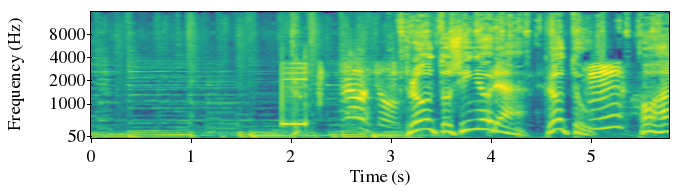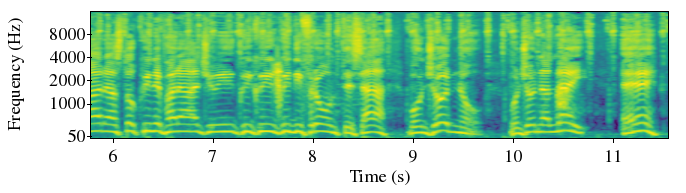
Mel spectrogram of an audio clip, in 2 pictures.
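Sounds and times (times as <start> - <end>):
music: 0.0 - 8.2
electronic telephone tone from a phone call being dialed: 1.9 - 2.3
speech: 2.6 - 11.5.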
